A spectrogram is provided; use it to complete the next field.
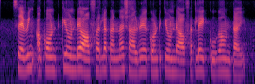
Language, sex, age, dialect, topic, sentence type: Telugu, female, 18-24, Telangana, banking, statement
